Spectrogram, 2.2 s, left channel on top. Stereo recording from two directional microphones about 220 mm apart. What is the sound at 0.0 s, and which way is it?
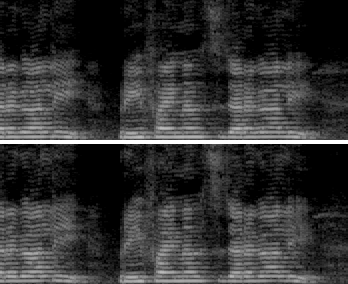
Speech, 10° right (ahead or behind).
